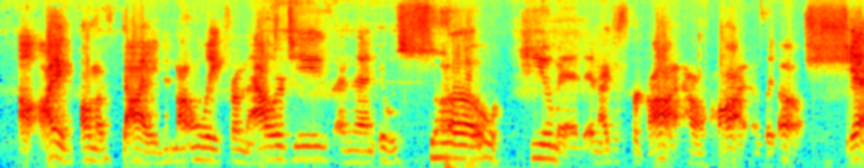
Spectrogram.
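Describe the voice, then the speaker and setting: With an American accent, a woman speaks with hardly any pauses over noticeable background noise. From US Southwest. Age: 40s. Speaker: model and podcaster. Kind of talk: casual chat. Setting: remote call. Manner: animated.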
